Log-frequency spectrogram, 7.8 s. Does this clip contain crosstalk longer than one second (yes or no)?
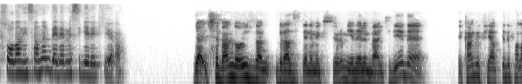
no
